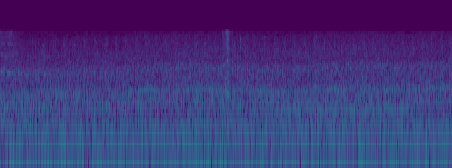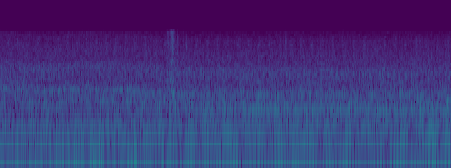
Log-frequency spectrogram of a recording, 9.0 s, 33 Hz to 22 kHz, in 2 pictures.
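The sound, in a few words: tractor engine running in Farming Simulator 17 video game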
